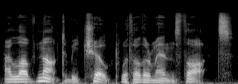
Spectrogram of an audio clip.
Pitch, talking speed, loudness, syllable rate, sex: 100 Hz, 250 wpm, -17 LUFS, 5.2 syllables/s, male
